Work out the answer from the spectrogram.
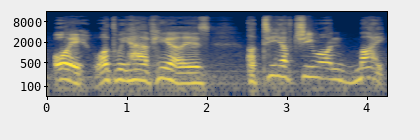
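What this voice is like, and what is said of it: Poor Australian accent, sounds French. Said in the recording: “That sounds very French ... I can't do an Australian accent.”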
